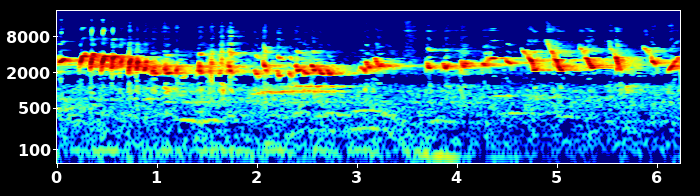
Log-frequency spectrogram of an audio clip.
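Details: Lively kutilang, or sooty-headed bulbul, singing a full-fill song with magpie-robin-style fills: sustained rapid chattering phrases, a brief dip in loudness midway, then crisp, repeated, upward-flicking notes.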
